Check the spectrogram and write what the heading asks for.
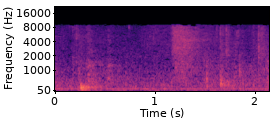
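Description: Puppies play-fighting on a rug: faint scuffling of paws and bodies, with a soft thump about a quarter second in and a brief rustle past the middle.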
